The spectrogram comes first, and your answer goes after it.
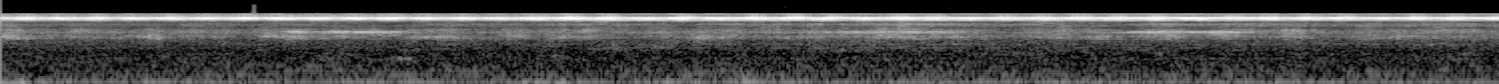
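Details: At night, crickets keep up a constant high, ringing trill, with brief louder chirping bursts every couple of seconds and a gentle low background rumble.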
